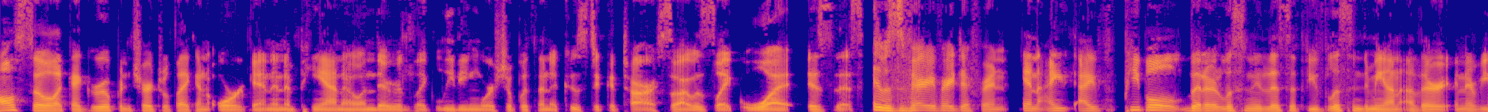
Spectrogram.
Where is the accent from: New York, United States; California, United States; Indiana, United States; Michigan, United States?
California, United States; Santa Barbara; especially knowing that I was born and raised in Santa Barbara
